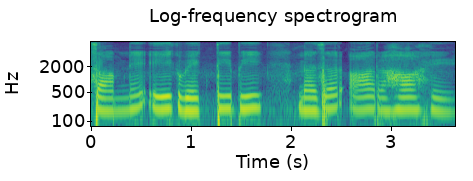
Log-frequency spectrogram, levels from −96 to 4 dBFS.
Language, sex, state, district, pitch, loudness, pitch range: Hindi, male, Rajasthan, Jaipur, 190 Hz, -13 LUFS, 180-200 Hz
